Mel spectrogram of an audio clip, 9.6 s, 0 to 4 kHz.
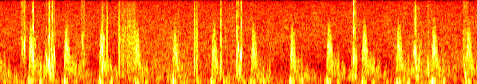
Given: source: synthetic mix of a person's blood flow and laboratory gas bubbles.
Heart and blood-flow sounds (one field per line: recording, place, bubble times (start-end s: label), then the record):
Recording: Doppler ultrasound of blood flow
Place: subclavian vein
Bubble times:
0.42-0.52 s: bubbles
0.62-0.72 s: bubbles
0.90-1.12 s: bubbles
1.62-1.70 s: bubbles
2.00-2.10 s: bubbles
4.71-4.87 s: bubbles
7.02-7.17 s: bubbles
8.24-8.48 s: bubbles
8.53-8.62 s: bubbles
9.25-9.38 s: bubbles
From the record:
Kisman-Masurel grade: 122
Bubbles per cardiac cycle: 1 to 2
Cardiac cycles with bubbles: 10 to 50%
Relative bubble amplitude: moderate (0.250 to 0.450)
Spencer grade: 2 (many but less than half of the cardiac periods contain bubble signals, singularly or in groups)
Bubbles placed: anywhere in the cardiac cycle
